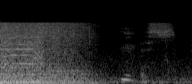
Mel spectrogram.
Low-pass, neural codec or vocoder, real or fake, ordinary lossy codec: 7.2 kHz; none; real; none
